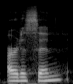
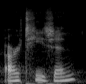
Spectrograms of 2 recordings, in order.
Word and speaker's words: artisan: And artisan, it's not artesian. You know, it smells the same-ish. It depends. It's the emphasis on the wrong syllable.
